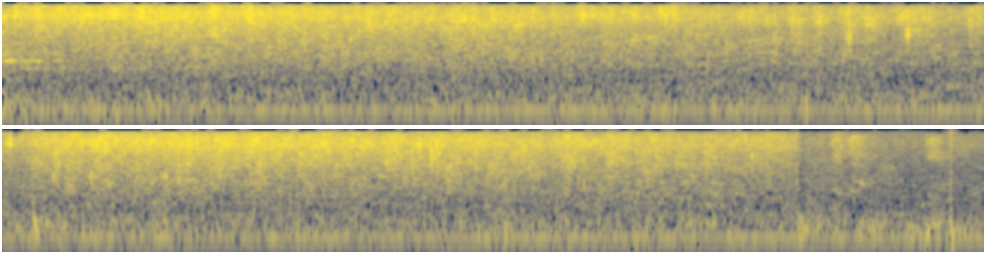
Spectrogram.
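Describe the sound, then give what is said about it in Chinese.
Sustained applause from a large audience welcoming Lu Junhong to look at totems, a dense, steady crackle of many hands clapping at an even loudness for about thirteen seconds with no one speaking over it. “让我们用最热烈的掌声恭请尊敬的卢军宏台长为我们慈悲看图腾。”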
